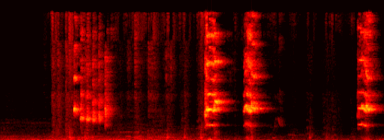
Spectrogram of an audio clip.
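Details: Lovebirds of albino and Fisher's types in an aviary: a rough chattering burst, then three loud shrill chirps at uneven intervals.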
